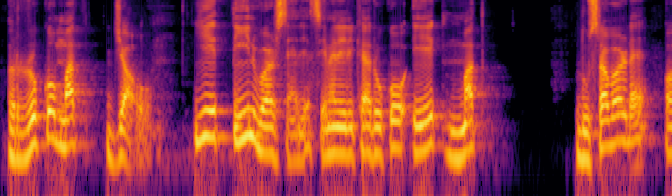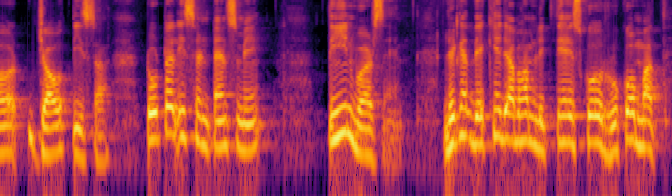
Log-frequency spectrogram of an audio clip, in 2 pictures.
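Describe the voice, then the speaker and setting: A man teaching English grammar, explaining each term with several synonyms. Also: on the high side.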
